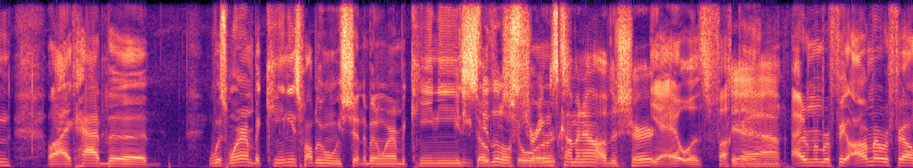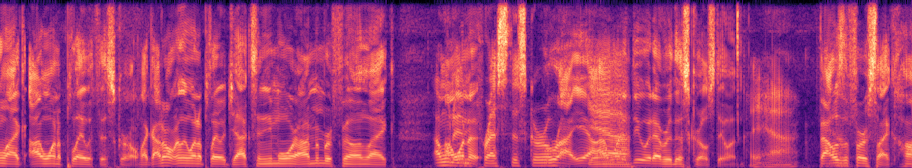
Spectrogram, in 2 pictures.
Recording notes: Banter before the Shantytown Pub Open Mic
